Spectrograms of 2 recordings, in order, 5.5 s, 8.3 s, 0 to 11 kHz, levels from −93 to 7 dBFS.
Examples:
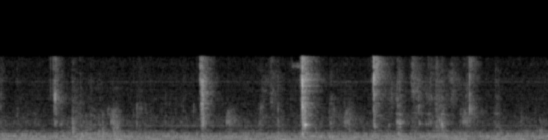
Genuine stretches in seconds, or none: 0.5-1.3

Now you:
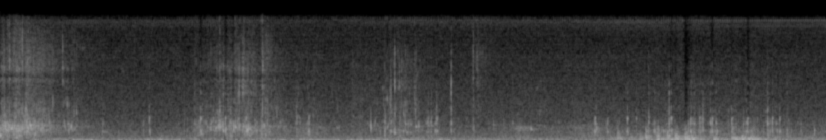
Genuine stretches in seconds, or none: 0.0-0.8; 3.7-4.3; 7.1-8.3

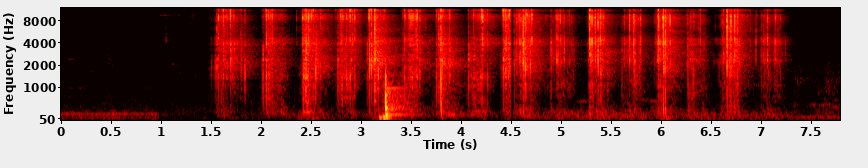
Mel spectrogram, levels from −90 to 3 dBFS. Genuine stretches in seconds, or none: 0.0-1.5; 3.0-3.5; 5.6-6.7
